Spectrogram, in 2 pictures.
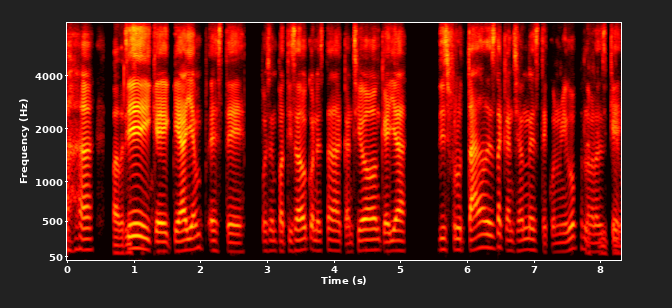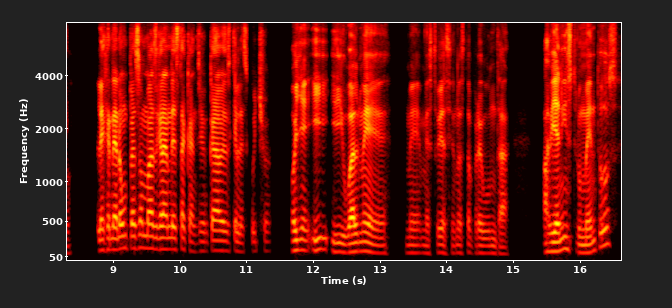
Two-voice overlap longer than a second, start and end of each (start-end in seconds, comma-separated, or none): none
